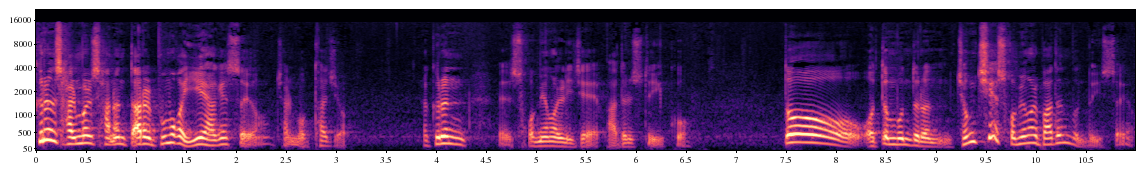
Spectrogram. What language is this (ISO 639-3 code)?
kor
